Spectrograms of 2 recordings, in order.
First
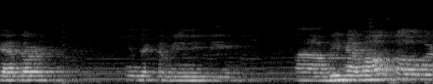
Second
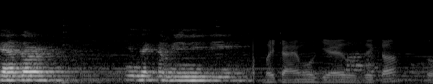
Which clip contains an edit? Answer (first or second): second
